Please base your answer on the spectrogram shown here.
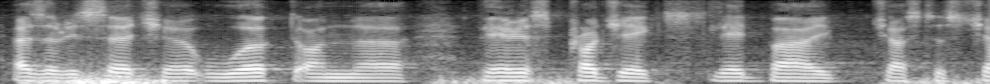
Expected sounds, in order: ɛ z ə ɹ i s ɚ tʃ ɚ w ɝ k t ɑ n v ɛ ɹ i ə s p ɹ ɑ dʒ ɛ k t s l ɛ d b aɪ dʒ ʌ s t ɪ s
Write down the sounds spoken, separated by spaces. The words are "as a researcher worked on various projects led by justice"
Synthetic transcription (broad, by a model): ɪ z ə ɹ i s ɚ tʃ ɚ w ɝ k t n v ɛ ɹ i ə s p ɹ ɑ dʒ ɛ k t s l ɛ d b aɪ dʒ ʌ s t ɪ s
